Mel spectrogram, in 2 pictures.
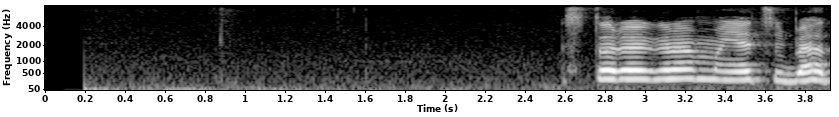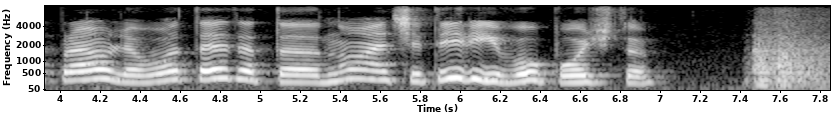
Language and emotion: Russian, positive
